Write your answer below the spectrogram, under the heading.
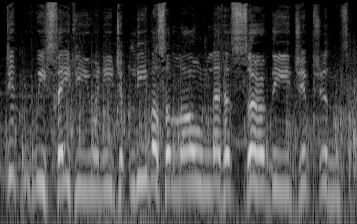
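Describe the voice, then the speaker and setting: A man's voice: very high-pitched, steady tone, normal speed. A man playing a frightened Israelite who complains bitterly and accusingly in a dramatized scripture audio drama. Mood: fearful, accusing. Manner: accusing, agitated. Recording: dramatic music behind voice.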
